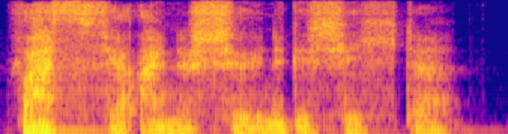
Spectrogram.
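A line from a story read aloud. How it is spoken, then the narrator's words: Sleepy murmur. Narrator (German): murmelt sie und fällt schon in tiefen Schlaf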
